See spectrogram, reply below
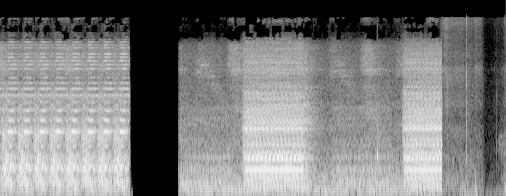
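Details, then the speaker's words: MRI scanner noise during imaging sequences: loud rhythmic buzzing and knocking bursts, then sustained harsh tones with pauses; a sound that can frighten some patients, especially those with claustrophobia. "ಕೆಲವು ರೋಗಿಗಳಿಗೆ ಕ್ಲಾಸ್ಟ್ರೋಫೋಬಿಯಾ ಇರುತ್ತೆ ಈ M R I ಮಾಡಿರೋ sound ಬಹಳ ಹೆದರಿಕೆ ಆಗುತ್ತೆ ಇದು ಯಾವ ತರ ಸೌಂಡ್ ಮಾಡುತ್ತೆ ನಾನು ತೋರಿಸ್ತೀನಿ ನೋಡಿ ಕೇಳಬಹುದು"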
